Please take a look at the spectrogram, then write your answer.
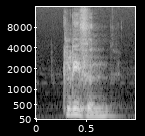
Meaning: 1. to cleave, to cut 2. to cut through (waves)
- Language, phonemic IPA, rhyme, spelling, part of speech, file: Dutch, /ˈklivən/, -ivən, klieven, verb, Nl-klieven.ogg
